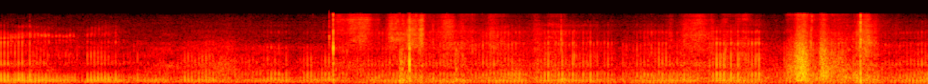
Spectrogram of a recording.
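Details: Quiet, softer purring from a domestic cat, low and continuous, broken by sharp scratching and rustling noises around the third, fourth and eighth seconds.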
